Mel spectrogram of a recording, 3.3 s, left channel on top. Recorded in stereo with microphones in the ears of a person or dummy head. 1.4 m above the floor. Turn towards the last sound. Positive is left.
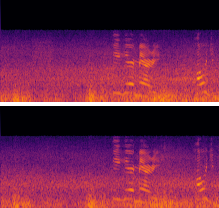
turn(degrees=10)  # may be behind; listen again after turning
